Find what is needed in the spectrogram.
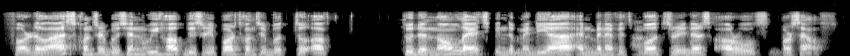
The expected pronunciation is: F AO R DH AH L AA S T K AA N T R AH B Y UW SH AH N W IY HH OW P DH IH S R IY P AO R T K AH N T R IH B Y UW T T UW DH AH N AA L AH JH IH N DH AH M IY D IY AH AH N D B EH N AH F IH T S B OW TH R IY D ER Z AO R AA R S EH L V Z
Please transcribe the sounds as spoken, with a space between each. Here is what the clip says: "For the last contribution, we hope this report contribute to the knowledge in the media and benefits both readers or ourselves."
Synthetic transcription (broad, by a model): F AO R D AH L AA S T K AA N T R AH B Y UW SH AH N W IY HH OW P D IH S R IY P AO R T K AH N T R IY B Y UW T T UW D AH N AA L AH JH IH N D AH M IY D IY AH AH N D B EH N AH F IH T S B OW S R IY D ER S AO R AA R S EH L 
